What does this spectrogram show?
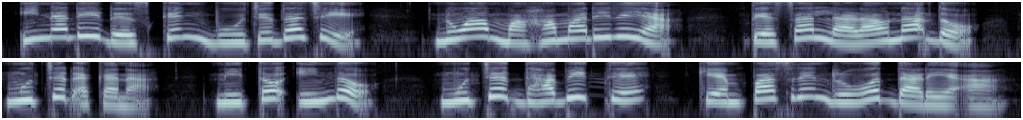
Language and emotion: Santali, happy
